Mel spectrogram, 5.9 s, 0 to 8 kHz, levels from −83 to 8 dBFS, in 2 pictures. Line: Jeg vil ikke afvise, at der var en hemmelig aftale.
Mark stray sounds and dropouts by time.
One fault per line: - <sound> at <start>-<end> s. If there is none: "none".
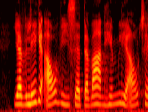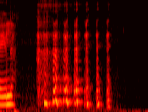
- laugh at 3.7-5.2 s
